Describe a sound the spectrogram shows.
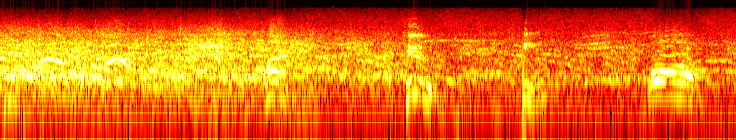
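A crowd roars and cheers in a large hall.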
